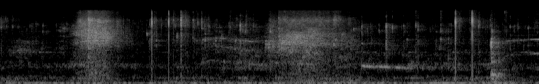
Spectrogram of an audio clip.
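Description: Idli-dosa batter sizzling and crackling in hot oil in the cups of a kuzhi paniyaram pan, with many small pops and two louder swells of hiss, about one and three seconds in.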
